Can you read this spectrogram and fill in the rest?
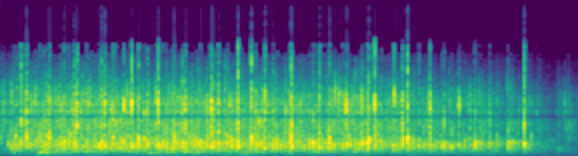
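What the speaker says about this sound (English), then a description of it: "Let's give them a round of applause." Loud, dense applause from a large audience at a corporate event after teams are recognized, sustained and steady before tapering slightly at the end; a faint voice may be present under it.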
